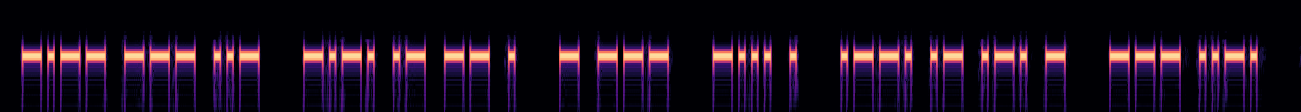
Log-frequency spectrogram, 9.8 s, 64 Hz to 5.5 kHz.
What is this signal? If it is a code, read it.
Morse code, heard as a keyed tone, about 25 wpm, 600 Hz. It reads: YOU CAME TO BE PART OF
